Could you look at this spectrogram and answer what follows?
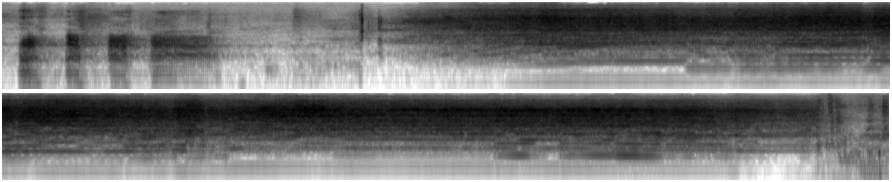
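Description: Milwaukee multi-tool cutting in a garage being built out, a loud sustained buzzing whine that holds steady for several seconds after a few sharp knocks at the start, with no talking.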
